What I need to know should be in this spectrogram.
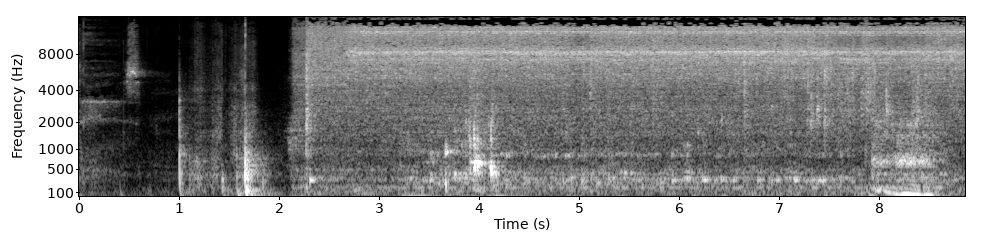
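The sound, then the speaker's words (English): A tap runs steadily while hands are washed to rinse ant poison off a wrist. A few knocks and handling noises come first, then the water flows as an even, continuous hiss. “Hold on, the next one's gonna be me washing my hands because I got ant poison on my wrist.”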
